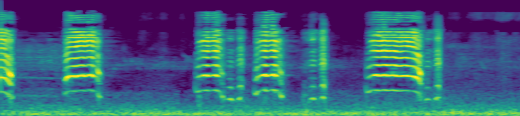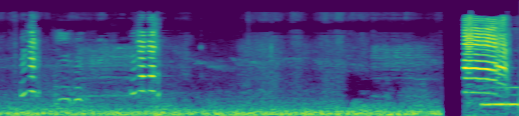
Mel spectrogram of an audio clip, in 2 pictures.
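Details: ['A young goat kid bleats again and again in short, quavering, high-pitched bursts. The cries are spaced about a second or two apart and end with a louder final cry.']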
